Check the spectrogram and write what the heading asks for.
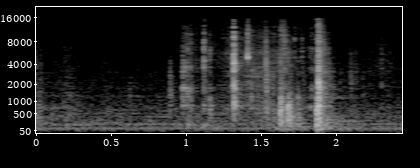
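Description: Light clicks and rustles of thin insulated wires being handled and pushed against plastic contactor housings. The clicks come in a quick cluster from about a second in, the sharpest one just before the end.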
